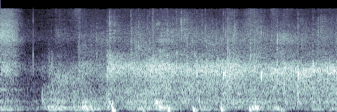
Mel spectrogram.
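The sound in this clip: An audience applauds to welcome a drummer onto the stage. The clapping is loud and steady for a few seconds, with a few low thuds mixed in.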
